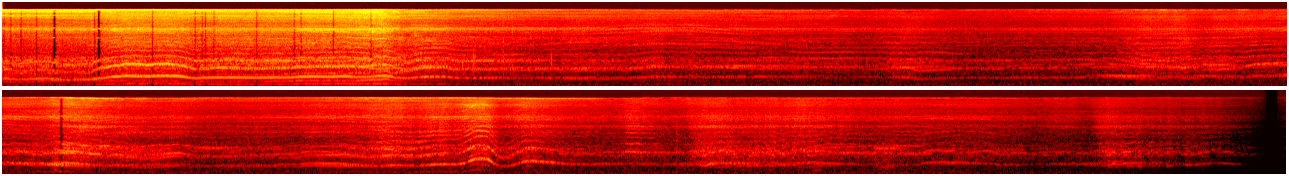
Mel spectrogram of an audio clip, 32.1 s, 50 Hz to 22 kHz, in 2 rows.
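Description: Quadcopter's 2400kv brushless motors and propellers whining, loud as it is hand-launched and then fainter as it flies away. The pitch rises and falls with the throttle.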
